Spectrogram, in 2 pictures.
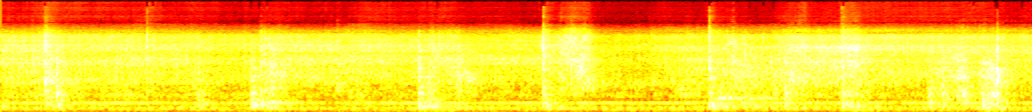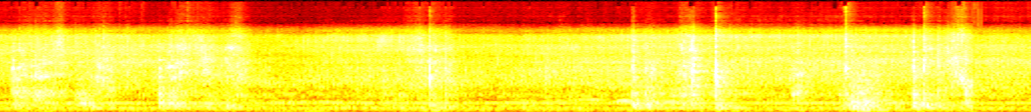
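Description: Chicken fry with coconut paste cooking in a pan, stirred with repeated scraping strokes over a steady, fairly loud sizzle, no voices.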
